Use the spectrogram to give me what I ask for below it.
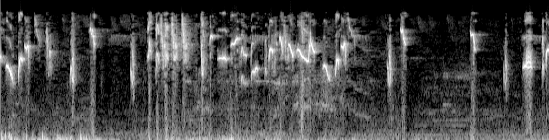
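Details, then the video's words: Oriental magpie-robin pair in a singing duel, bursts of rapid chips and warbled whistles, then sparser single notes separated by short silences. "Sepasang kacer sedang beradu kicauan"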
